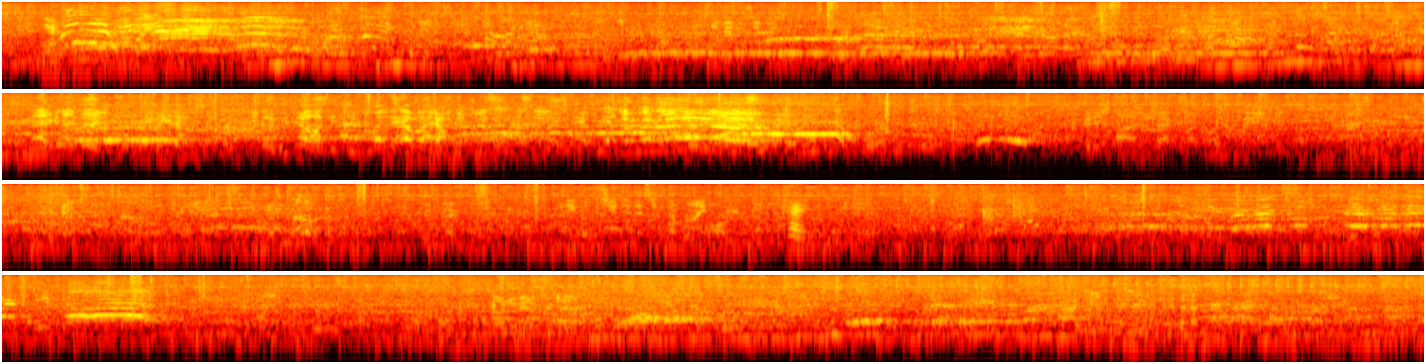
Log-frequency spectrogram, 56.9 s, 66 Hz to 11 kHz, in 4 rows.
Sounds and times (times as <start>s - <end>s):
Run: 0.0s - 56.8s.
